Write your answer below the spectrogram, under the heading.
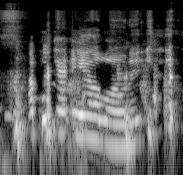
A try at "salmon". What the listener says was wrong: BCB said the L is silent.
